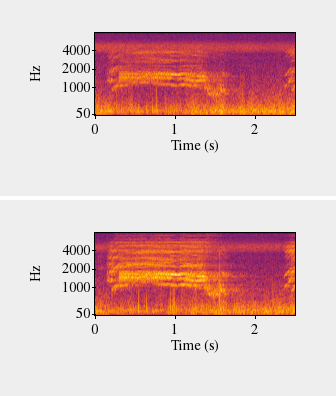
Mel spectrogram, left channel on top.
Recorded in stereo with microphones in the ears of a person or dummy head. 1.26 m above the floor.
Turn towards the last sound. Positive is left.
turn(degrees=-70)  # may be behind; listen again after turning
